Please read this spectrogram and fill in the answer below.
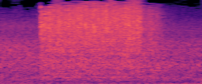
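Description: Battle sound effect of dense, continuous gunfire with machine-gun bursts over a low rumble, with a brighter burst of fire from about half a second in that lasts about a second.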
